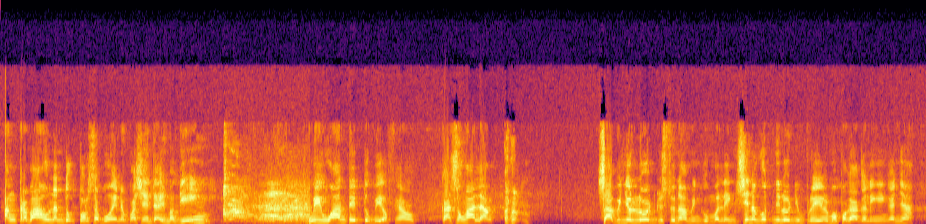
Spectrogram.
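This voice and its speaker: A man's voice: high-pitched, moderate pace, fairly bright tone, a little hiss or hum. A man, a doctor, giving a live talk to patients, scolding them with humor and quizzing the audience. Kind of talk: live motivational health talk.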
